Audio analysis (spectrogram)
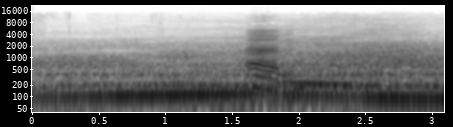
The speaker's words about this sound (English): Oh, this is probably so annoying. I'm so sorry. All this traffic noise.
